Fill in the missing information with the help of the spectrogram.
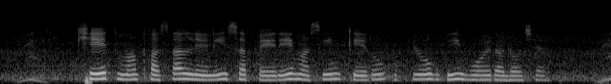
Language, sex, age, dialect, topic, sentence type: Maithili, female, 25-30, Angika, agriculture, statement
